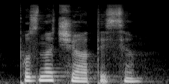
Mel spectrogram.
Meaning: 1. to appear, to show, to show itself, to manifest itself 2. passive of познача́ти impf (poznačáty): to be marked
- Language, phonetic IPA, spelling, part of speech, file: Ukrainian, [pɔznɐˈt͡ʃatesʲɐ], позначатися, verb, Uk-позначатися.ogg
